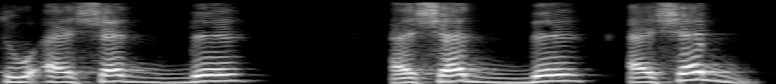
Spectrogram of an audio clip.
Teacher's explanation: هذه الدالة الأولى ساكنة مدغمة غير مقلقلة، د هذه الدالة الثانية المقلقلة. · Term: القلقلة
